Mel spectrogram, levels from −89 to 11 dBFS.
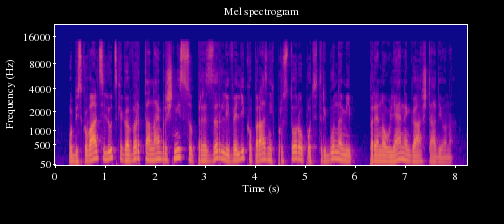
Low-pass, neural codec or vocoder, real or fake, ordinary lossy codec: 14.4 kHz; none; real; none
